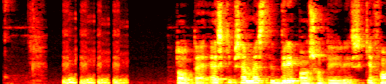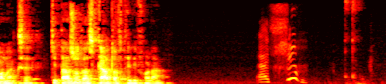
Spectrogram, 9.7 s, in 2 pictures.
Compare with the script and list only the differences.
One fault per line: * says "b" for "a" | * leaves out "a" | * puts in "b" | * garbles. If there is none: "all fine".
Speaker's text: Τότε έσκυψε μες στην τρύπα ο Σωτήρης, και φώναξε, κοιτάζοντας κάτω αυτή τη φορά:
all fine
